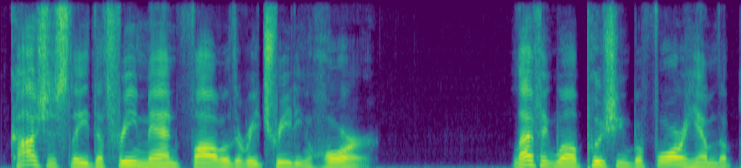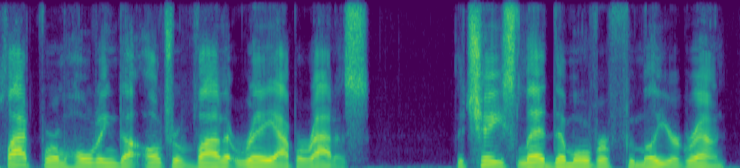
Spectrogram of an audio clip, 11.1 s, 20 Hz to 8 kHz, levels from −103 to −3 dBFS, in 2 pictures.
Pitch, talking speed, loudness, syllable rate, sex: 145 Hz, 145 wpm, -19 LUFS, 5.4 syllables/s, male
